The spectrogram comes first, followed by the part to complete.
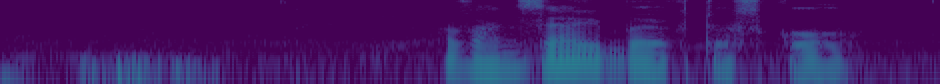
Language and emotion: Russian, sad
